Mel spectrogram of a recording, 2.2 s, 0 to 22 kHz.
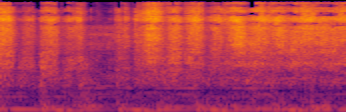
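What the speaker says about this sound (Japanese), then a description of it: "400番のね、サンドペーパーで表面を磨いていきます" A varnished 1/32 plastic F-35A model surface is rubbed with 400-grit sandpaper, making a close, continuous rasping scrub in quick repeated strokes.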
